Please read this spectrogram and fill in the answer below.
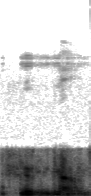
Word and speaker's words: Newtown: with a secondary place out of Newton, Connecticut. It's only a town of 2,000 people. We have to keep... Newtown, sorry. Newtown. We have to make sure we pronounce that right.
